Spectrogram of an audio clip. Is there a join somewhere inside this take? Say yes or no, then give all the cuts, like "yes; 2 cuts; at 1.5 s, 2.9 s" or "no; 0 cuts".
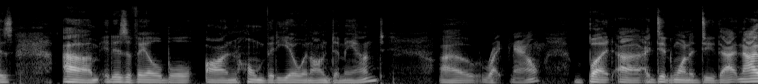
no; 0 cuts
